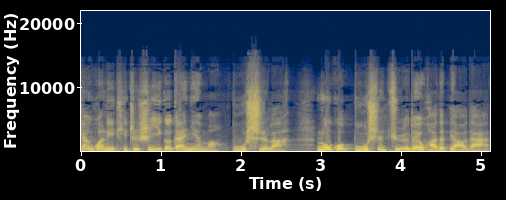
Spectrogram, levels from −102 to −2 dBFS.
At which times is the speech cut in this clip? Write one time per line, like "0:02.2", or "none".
0:01.8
